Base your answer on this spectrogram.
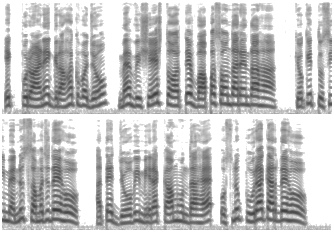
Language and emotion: Punjabi, happy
